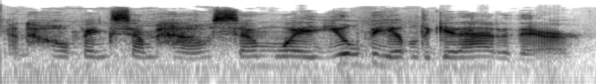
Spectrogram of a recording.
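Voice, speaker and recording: A woman's voice: mid-range voice, steady tone, fast talker, pushed and bright, slight background noise. An actress playing a determined, caring woman doctor in a soap opera, with a pressing, emotional manner. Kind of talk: daytime soap drama acting.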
